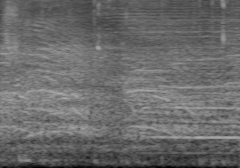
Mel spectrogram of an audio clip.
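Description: Basketball being dribbled on a hardwood court in a large arena, over a general hall din. A steady tone comes in about a second and a half in.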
